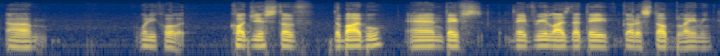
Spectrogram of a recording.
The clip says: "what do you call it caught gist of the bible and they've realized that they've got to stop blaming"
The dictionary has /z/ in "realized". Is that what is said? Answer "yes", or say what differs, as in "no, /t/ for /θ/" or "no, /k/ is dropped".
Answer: yes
